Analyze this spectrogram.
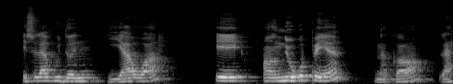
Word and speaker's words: Yahweh: Mais pour avoir sa prononciation, eh bien, vous prenez les voyelles de Adonai que vous intercalez en fait entre les consonnes YHWH et cela vous donne Yahweh.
